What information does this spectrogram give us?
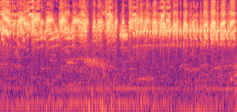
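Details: Long-tailed shrike voices gathered for pre-competition training: a steady stream of high, rapid twittering and harsh chips, overlapping and unbroken, over a faint low hum.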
